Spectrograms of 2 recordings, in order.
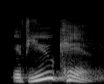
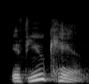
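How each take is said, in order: First: "If you can" repeated, "you" hit and falling; stress on you. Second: "If you can" with "you" pushed forward in disbelief; stress on you. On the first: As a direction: quote back "If you can" with weight on "you". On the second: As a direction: lean on "you" in "If you can", lower, as if echoing doubt. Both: Shown as a demonstration. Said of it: "this is what I wanted you to see".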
